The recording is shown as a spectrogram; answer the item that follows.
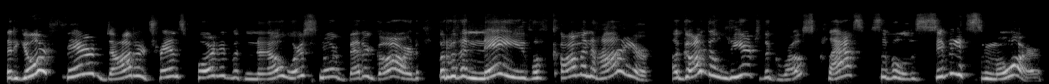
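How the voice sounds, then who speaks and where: A woman's voice: extremely high pitch, heavily acted. A woman playing a wealthy, aggrieved male suitor in a Shakespeare radio play, theatrical and earnest. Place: recorded at home over a video call.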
